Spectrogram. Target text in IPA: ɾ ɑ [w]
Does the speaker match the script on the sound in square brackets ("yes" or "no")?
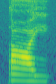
no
